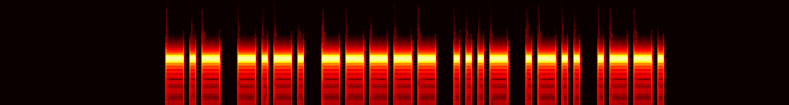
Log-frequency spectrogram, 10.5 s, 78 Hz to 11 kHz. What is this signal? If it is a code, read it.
Morse code, heard as a keyed tone, about 15 wpm, 700 Hz. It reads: KC0VLP
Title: USA Call Signs - 6 Characters - Repeated 2x - 15wpm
